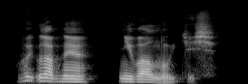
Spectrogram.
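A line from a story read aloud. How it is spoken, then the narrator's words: Gentle. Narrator (Russian): мягко сказал Френч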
